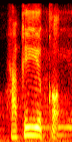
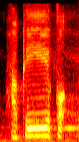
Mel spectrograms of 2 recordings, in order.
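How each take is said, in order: The two takes are said the same way.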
